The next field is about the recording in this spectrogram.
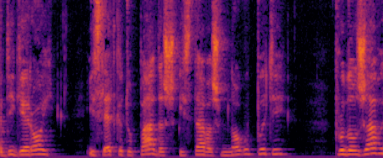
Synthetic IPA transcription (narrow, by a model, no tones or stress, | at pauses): d̪ʲiɡʲɛɾɔj | islɛt̪kɐt̪ɔpad̪əʃist̪avəʃmnɔɡʊpɤt̪i | pɾod̪ɐlˠʒavə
